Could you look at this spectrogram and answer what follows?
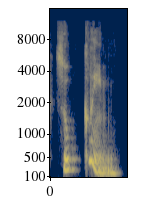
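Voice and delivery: normal talking voice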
